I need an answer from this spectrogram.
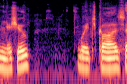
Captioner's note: speaking French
